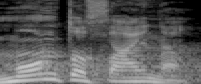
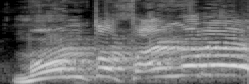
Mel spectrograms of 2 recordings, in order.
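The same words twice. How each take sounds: First: Said in the usual way. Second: A lightly voiced reluctant father; pleading father. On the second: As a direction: stretch the রে into a plaintive whine.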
